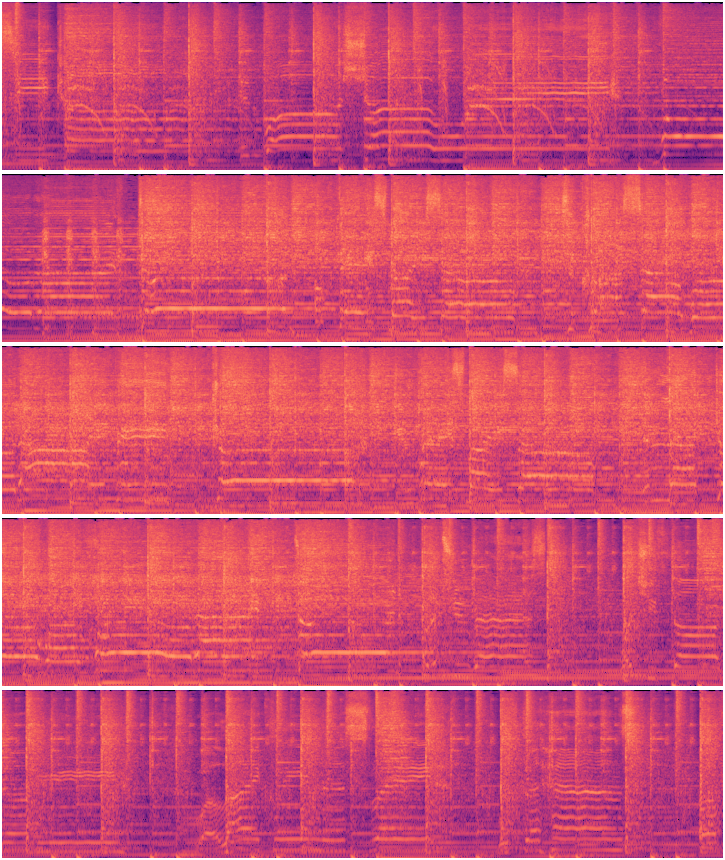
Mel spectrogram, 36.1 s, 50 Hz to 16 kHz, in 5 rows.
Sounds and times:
Grunge: 0.0s - 36.0s.

